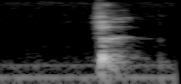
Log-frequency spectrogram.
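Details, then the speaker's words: Person hiccuping while talking and trying to carry on: a single abrupt voiced gulp over a steady low hum; hiccups. "okay I have the hiccups though so we're going to just pretend we don't have the hiccups"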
